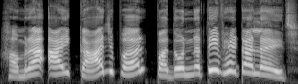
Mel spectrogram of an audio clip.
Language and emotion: Maithili, happy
